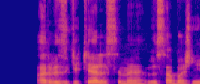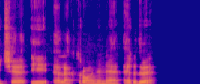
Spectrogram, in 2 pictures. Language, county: Lithuanian, Šiauliai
